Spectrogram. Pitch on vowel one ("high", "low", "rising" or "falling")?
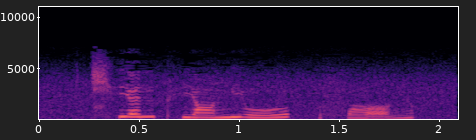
high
